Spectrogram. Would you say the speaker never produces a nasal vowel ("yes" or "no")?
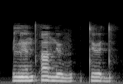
no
